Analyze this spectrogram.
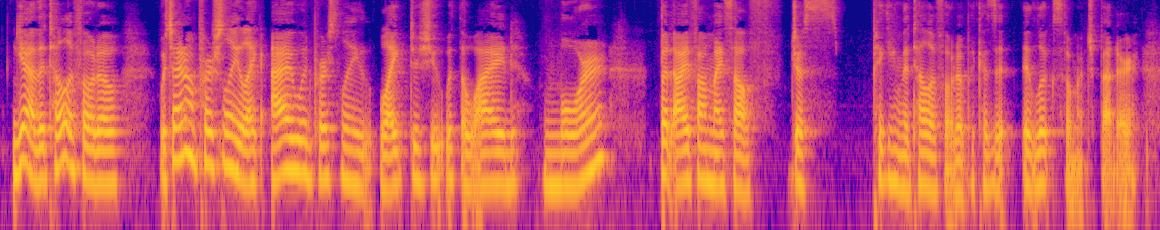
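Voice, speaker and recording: Against a quiet background, a woman with a normal speaking voice talks at a moderate pace, fairly low in pitch with lively intonation. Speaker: tech reviewer. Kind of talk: casual podcast discussion.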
